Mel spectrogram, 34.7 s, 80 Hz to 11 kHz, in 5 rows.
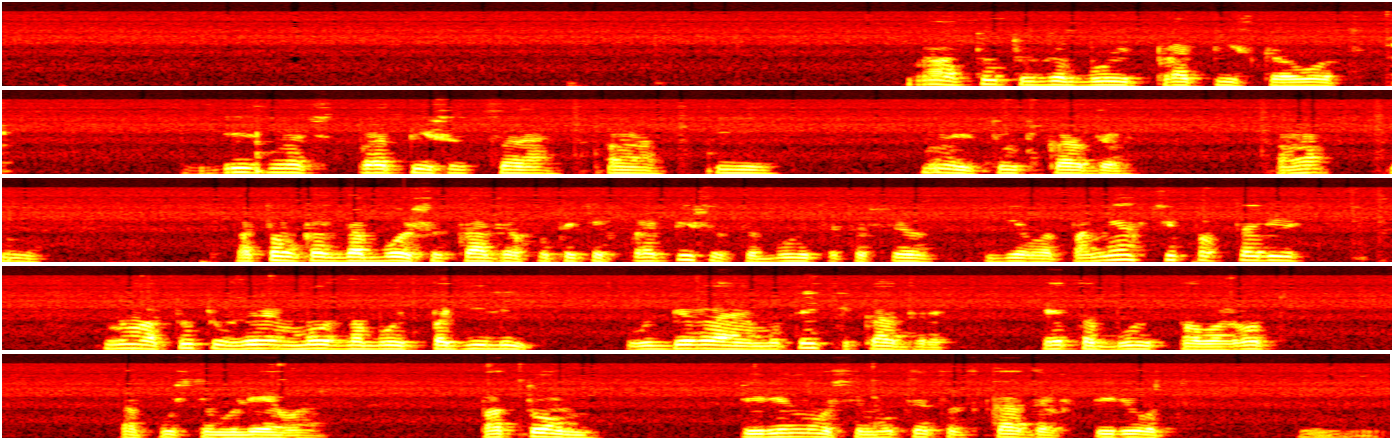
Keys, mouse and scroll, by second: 10.3 i, 11.9 click, 13.2 a, 13.8 i, 19.9 shift+middle click, 21.7 middle click, 22.9 click, 24.3 click, 26.9-29.2 drag, 30.2 click, 31.4 click.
